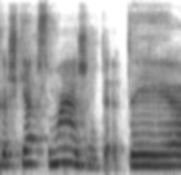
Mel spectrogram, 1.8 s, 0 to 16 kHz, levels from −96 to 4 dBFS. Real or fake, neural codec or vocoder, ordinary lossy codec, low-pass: fake; vocoder, 44.1 kHz, 128 mel bands, Pupu-Vocoder; MP3, 96 kbps; 14.4 kHz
